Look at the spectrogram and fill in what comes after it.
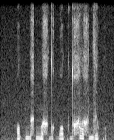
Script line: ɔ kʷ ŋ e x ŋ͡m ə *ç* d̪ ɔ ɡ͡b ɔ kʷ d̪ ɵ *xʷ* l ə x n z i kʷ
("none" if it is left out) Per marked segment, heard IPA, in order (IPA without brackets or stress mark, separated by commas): x, x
